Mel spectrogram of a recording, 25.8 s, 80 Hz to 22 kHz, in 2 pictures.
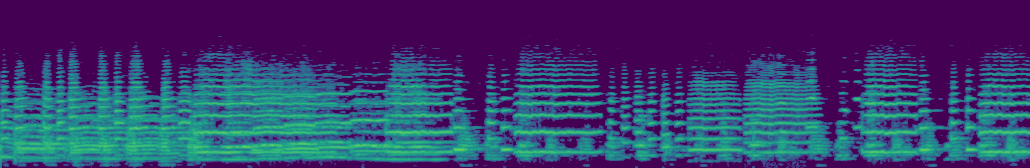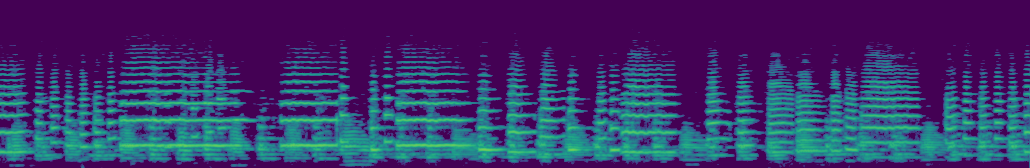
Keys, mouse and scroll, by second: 0.4 ctrl+r, 1.4 ctrl+r, 2.6-3.8 middle drag, 3.9 middle click, 5.8 middle click, 11.6 g, 12.8 click, 13.5 g, 14.7 middle click, 15.9 ctrl+r, 16.9 right click, 17.2 middle click, 17.7 middle click, 18.3 middle click, 18.7 r, 19.6 g, 21.0 middle click, 22.2 KP_3, 22.6 g, 25.6 middle click.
